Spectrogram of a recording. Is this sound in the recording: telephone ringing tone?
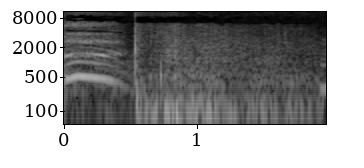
no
